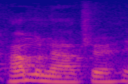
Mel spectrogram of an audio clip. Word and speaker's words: Hamunaptra: Hamunaptra? – Hamunaptra, yeah.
